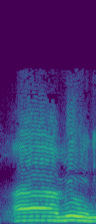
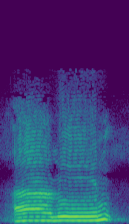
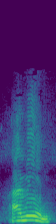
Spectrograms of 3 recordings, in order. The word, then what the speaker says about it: آمين: يقول: وفي آمين لغتان، المد على وزن فاعل، آمين يعني مد الهمزة آمين، والقصر على وزن يمين أمين بدون مد الهمزة يصح. قال الجوهري رحمه الله: وتشديد الميم خطأ، بعض الناس ينطق بها آمين، يشدد الميم فيحيل المعنى، لأن آمين اللهم استجب، وآمين بمعنى قاصدين، وهذه لا معنى لها هنا، فتشديد الميم خطأ كما ينطق بها بعض الأشخاص.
